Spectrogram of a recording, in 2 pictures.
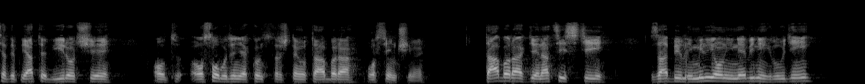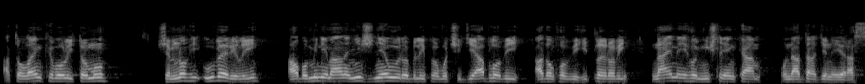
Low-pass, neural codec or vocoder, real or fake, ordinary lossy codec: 7.2 kHz; none; real; none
